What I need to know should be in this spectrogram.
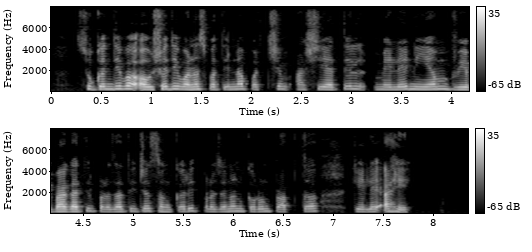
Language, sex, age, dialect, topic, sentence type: Marathi, female, 18-24, Northern Konkan, agriculture, statement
